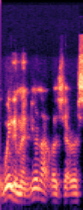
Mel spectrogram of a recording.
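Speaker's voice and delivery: plain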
